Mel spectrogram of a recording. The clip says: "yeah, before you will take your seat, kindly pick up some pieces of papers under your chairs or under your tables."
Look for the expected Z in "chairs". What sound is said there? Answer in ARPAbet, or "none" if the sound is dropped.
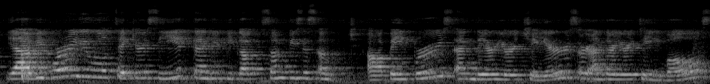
S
